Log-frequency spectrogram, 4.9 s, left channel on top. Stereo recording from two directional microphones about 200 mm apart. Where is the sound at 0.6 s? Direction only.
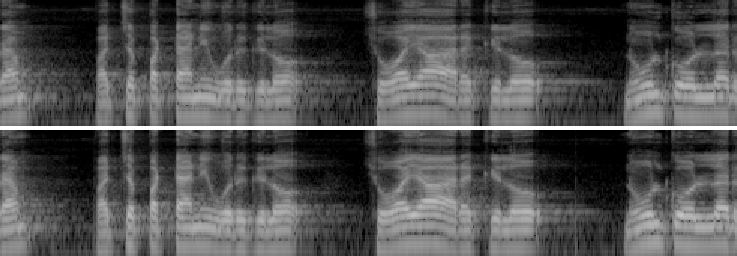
10° right (ahead or behind).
